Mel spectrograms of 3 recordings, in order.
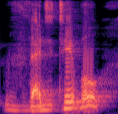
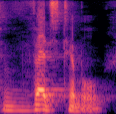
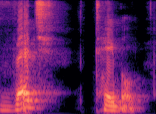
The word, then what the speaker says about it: vegetable: it's pronounced as vegetable you see the e is silent in between so it's veg table just drop the e of course not from the writing when you're saying it's veg table it's vegetable it's not vegetable but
